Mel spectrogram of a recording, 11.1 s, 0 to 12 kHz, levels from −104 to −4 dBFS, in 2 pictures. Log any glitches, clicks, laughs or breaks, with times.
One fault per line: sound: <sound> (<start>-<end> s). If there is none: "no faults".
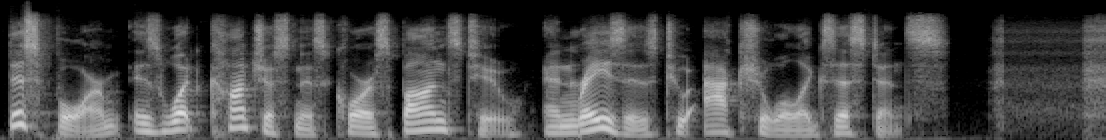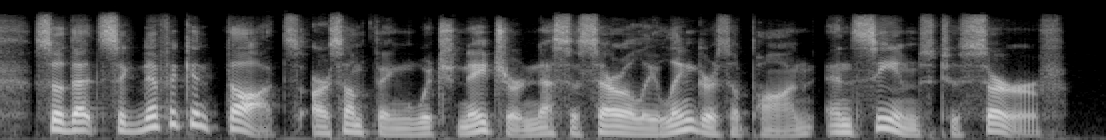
no faults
